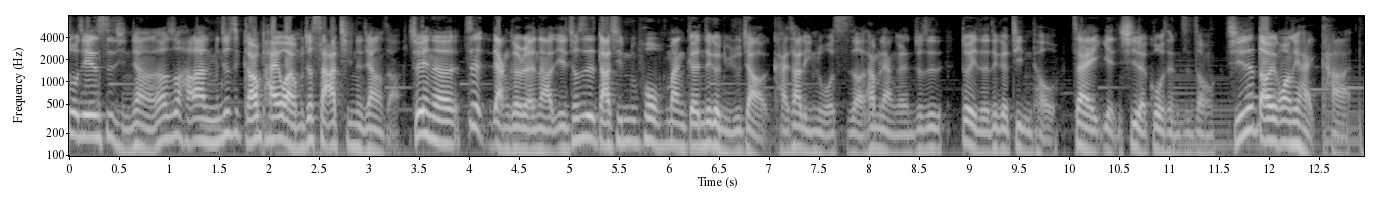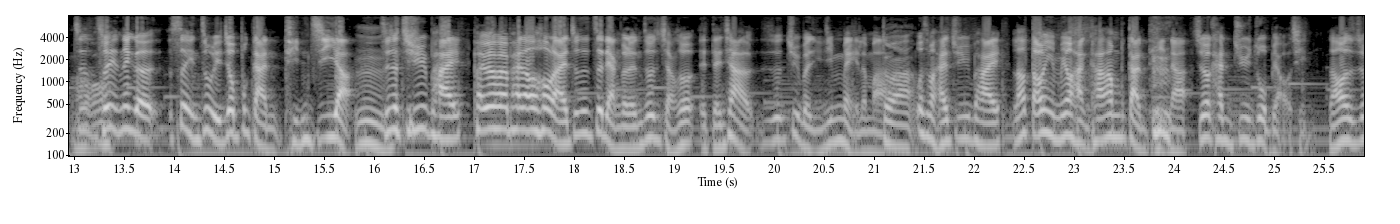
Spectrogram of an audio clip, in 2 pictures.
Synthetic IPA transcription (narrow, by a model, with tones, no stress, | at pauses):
wɔ˥˧ʈ͡ʂɤ˥˧t͡ɕjɛ˥˧nʂɻ̩˥˩t͡ɕʰi˧˦ŋʈ͡ʂɤ˥˧ɑ˥˩ŋ˨˩˨wɔ˥ɑ˨˩ʊla˧˨ni˨˩mə˦t͡ɕjo˥˧ʂ̬ɻ̩˥˩kɑ˥˩pʰa˥ɪwa˧˥n˨mə˦t͡ɕo˥˩sa˥t͡ɕʰi˥nd̪ə˧ʈ͡ʂɤ˥˧jɑ˥˩ŋd͡z̩˩ɐ̰˨˩swɔ˧˥i˨˩nə˦ʈ͡ʂɤ˥˩ljɑ˨˩ŋɡə˦ɻə˧˦nɐ˨jɛ˨˩t͡ɕjo˥˧ʊʂ̬ɻ̩˥˩t̪a˧˥t͡ɕʰi˥n˥pʰwɔ˥˧fu˥˩ma˥˩nkə˦nʈ͡ʂɤ˥˩ɡə˩ny˨˩ʈ͡ʂu˧˥t͡ɕjɑ̰˨˩˦ʊkʰa˨˩ɪsa˥li˧˥nlwɔ˧˥sɹ̩˥ɐ̰˨t̪ʰa˥mə˨ljɑ˨˩ŋɡə˧ɻə˧˦t͡ɕjo˥˧ʊʂɻ̩˥˩t̪we˥˩ɪʈ͡ʂə˩ʈ͡ʂɤ˥˩ɡə˩t͡ɕi˥˩nt̪ʰo̰˧˥ʊt͡sa˥˩ɪjɛ˨˩nɕi˥˩də˩kwɔ˥˩ʈ͡ʂʰɤ˧˥ŋʈ͡ʂɻ̩˦ʈ͡ʂo̰˥ŋt͡ɕʰi˧˥ʂ̩˧˥t̪ɑ˧˥ʊjɛ˨˩nwɑ˥˧ŋt͡ɕʰi˥˩xa˧˩ɪkʰa̰˥t͡ɕo˥˩swɔ˧˥i˨˩na˥˩ɡə˩sɤ˥˩i˨˩nt͡su˥˩li˨˩t͡ɕjo˥˧ʊpu˥˩ka˨˩˦nt̪ʰi˧˥nt͡ɕi˥ɐ˨˧˥t͡ɕo˥˧t͡ɕi˥˧ɕy˥˩pʰa˥ɪpʰa˥ɪpʰpʰa˥ɪa˥t̪ɑ˥˧ʊxo˥˩ʊla˧˦ɪt͡ɕjo˥˧ʊʂɻ̩˥˧ʈ͡ʂɤ˥˩ljɑ˨˩ŋɡə˦ɻə˧˦nt͡ɕjo˥˧ʊʂ̩˥˩ɕjɑ˨˩ŋʂwɔ˥e˥˩ɪt̪jɛ˨˥nɕ̬ja˥˩o˥˩˧t͡ɕy˥˩pə˨˦ni˨˩t͡ɕi˦˥ŋme˨˩ɪlə˦ma̰˨we˥˩sə˨mə˧˥ɪ˥˧t͡ɕi˥˧˩y˥˩pʰa˥ɪɻnxt̪ɑ˧˥ʊɛ˨˩˨m˧˥jo˧˩ʊxə˨˩nkʰa˥t̪ʰmə˧˦p̬u˥ka˨˩nt̪ʰi˧˥nɐ˧˦t͡ɕo˥˧ʊjkʰa˥˩n˨˩t͡ɕy˥˧ɕy˥˧˥t͡swɔ˥˩pjɑ̰˨˩ʊt͡ɕʰḭ˨˥˦ŋɻa˧˥nxo˥˧ʊt͡ɕo˥˧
